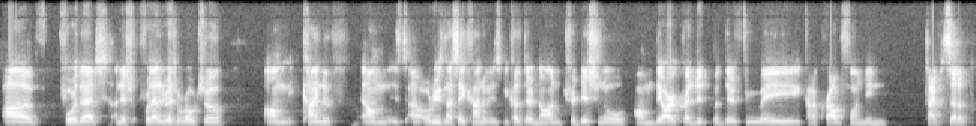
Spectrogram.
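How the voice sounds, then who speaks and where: A man, a startup founder, answering investor questions in a halting way with many fillers and restarts. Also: on the low side, steady tone, a bit bright, rough recording.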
